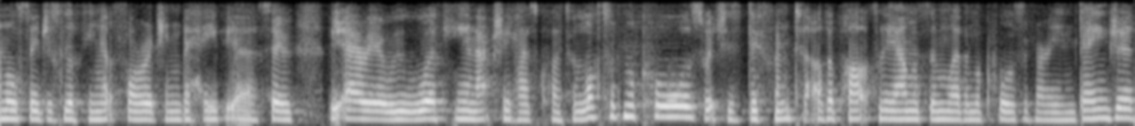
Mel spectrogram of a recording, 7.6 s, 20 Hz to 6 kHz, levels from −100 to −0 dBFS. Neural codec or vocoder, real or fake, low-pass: codec, 44.1 kHz, 2.6 kbps, SNAC; fake; 5.4 kHz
